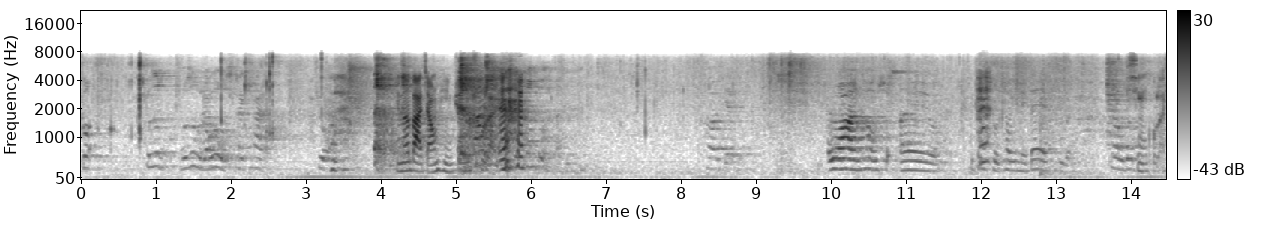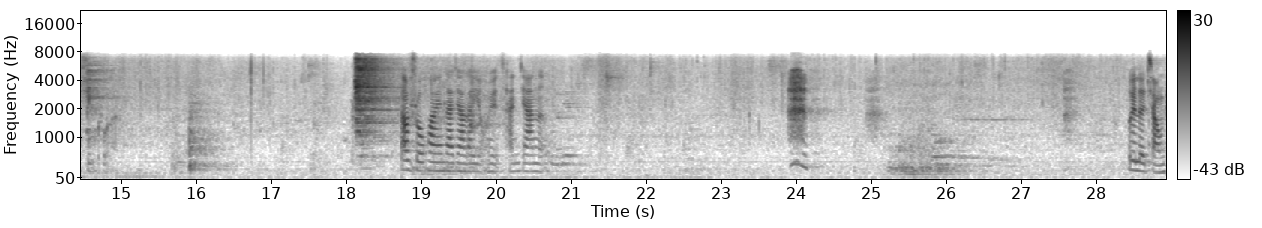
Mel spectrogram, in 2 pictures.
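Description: A young woman talks casually and close by.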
